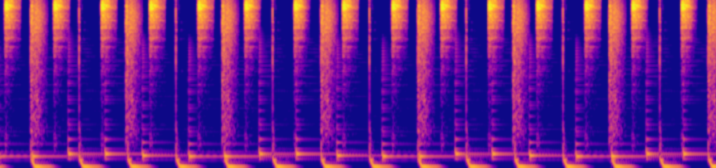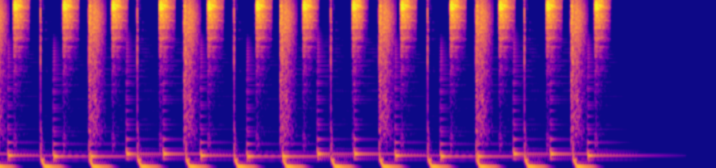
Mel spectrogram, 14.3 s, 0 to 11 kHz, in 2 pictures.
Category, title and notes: Music > Multiple instruments
Simple unquantized badly rendered audio file
Made this with a pocket knife and a spoon, rendered in FL11 tho.
wtf, lol, acid, electro, 808, loop, 909, house, roland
